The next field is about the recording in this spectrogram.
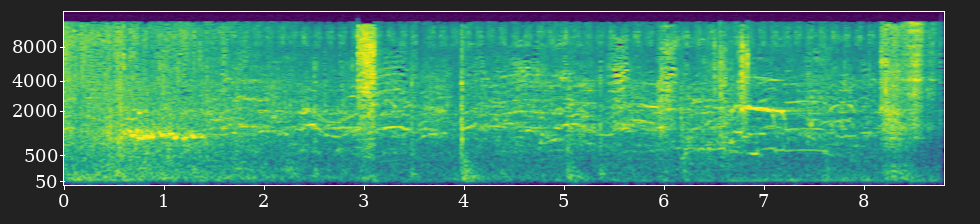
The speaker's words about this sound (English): Children wave and shout at the convoy. Cars hoot as they pass. Everyone knows that the Gift of the Givers has come to find water, a resource as precious as life.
